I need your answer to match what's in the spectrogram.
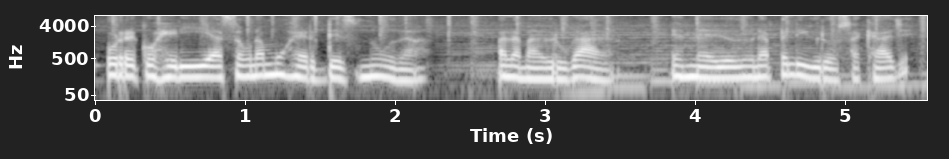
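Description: A woman's voice: low voice, steady tone, a little fast, warm tone, faint music behind. A woman reading a scripted podcast promo as announcer.

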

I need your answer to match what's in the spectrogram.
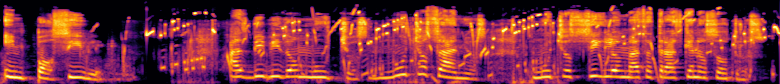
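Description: A woman's voice: high voice, slow. A woman voicing a knowing female alien guide who explains patiently and with assurance in a radio drama. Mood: patient, assured. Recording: noisy recording.

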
